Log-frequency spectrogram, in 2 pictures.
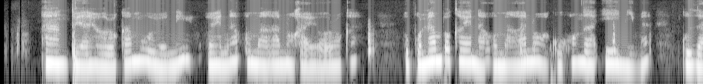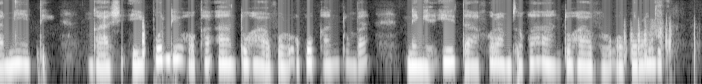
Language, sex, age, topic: Oshiwambo, female, 25-35, finance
